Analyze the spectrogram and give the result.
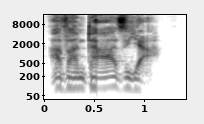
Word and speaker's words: Avantasia: Aventasia. Habe ich das jetzt richtig gesagt? – Ja, Damit klar. würde sagen Avantasia. So. – Ja, das, ist richtig.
